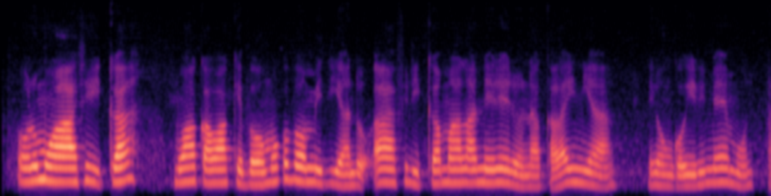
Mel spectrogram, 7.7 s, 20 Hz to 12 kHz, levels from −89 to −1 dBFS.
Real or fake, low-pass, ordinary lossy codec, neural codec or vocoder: fake; none; none; codec, 24 kHz, 0.9 kbps, WavTokenizer, medium speech release version 2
